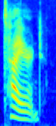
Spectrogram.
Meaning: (verb) simple past and past participle of tire; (adjective) 1. In need of some rest or sleep 2. Fed up, annoyed, irritated, sick of 3. Overused, cliché 4. Old and worn
- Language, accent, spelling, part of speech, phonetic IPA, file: English, US, tired, verb / adjective, [ˈtaɪ̯ɚd], En-us-tired.ogg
